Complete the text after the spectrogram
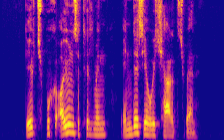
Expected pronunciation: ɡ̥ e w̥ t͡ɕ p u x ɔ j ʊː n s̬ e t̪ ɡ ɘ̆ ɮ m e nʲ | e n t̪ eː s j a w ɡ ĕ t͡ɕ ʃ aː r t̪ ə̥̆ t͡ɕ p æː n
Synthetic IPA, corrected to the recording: ɡ̥ e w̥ t͡ɕ p u x ɔ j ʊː n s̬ e t̪ ɡ ɘ̆ ɮ m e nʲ | e n t̪ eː s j a w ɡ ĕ t͡ɕ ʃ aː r t̪ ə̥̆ t͡ɕ p æː n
